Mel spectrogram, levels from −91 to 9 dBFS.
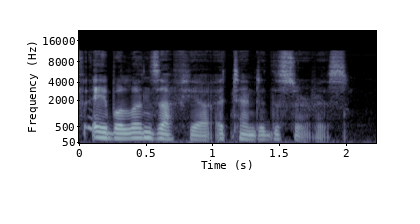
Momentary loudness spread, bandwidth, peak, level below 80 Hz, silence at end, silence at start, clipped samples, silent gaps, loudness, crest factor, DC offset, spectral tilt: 8 LU; 11.5 kHz; -8 dBFS; -58 dBFS; 0.2 s; 0 s; under 0.1%; none; -29 LUFS; 22 dB; under 0.1%; -4 dB/octave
